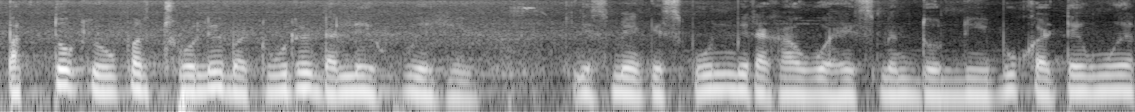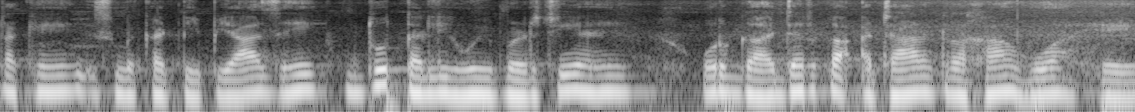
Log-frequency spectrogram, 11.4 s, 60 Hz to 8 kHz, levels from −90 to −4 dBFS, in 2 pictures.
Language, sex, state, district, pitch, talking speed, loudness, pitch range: Hindi, male, Uttarakhand, Tehri Garhwal, 140 Hz, 195 wpm, -19 LUFS, 130-150 Hz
